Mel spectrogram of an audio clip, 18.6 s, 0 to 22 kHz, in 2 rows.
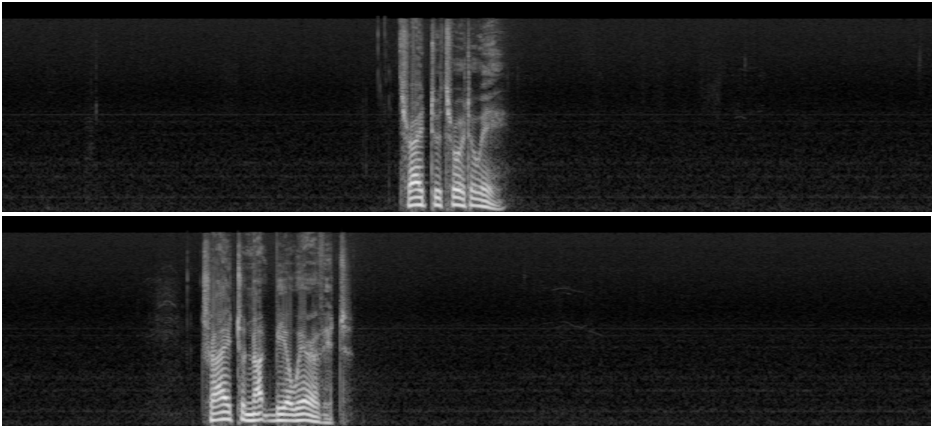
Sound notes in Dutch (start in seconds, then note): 15.0 stilte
